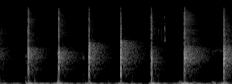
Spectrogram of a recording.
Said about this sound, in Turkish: Bir alkış alabilir miyim senden? Zorla.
